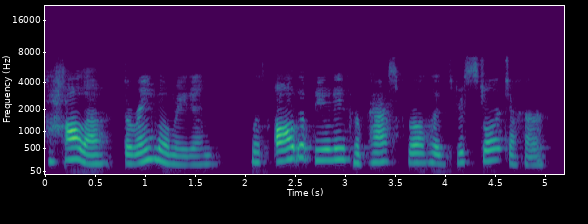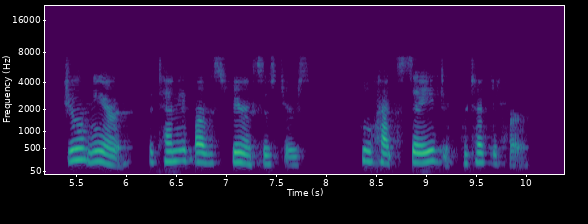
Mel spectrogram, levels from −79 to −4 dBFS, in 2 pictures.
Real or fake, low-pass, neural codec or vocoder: fake; 7.2 kHz; codec, 24 kHz, 1 kbps, SNAC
